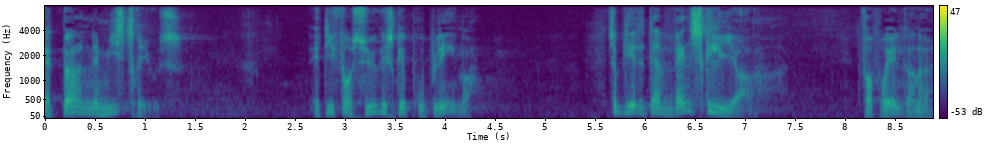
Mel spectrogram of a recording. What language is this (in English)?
Danish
